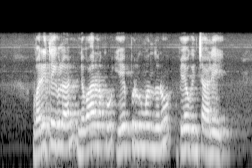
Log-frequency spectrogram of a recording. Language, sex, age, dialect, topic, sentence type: Telugu, male, 31-35, Utterandhra, agriculture, question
